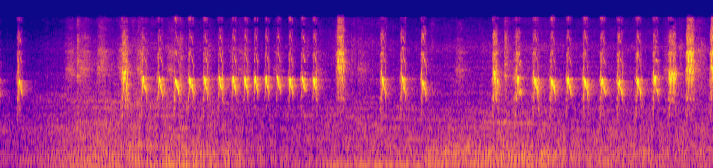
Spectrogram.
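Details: Cucak hijau song used as a contest master: quiet start, then fast ringing high chirps in a tight run, a short pause with a loud click, and another lively series.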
